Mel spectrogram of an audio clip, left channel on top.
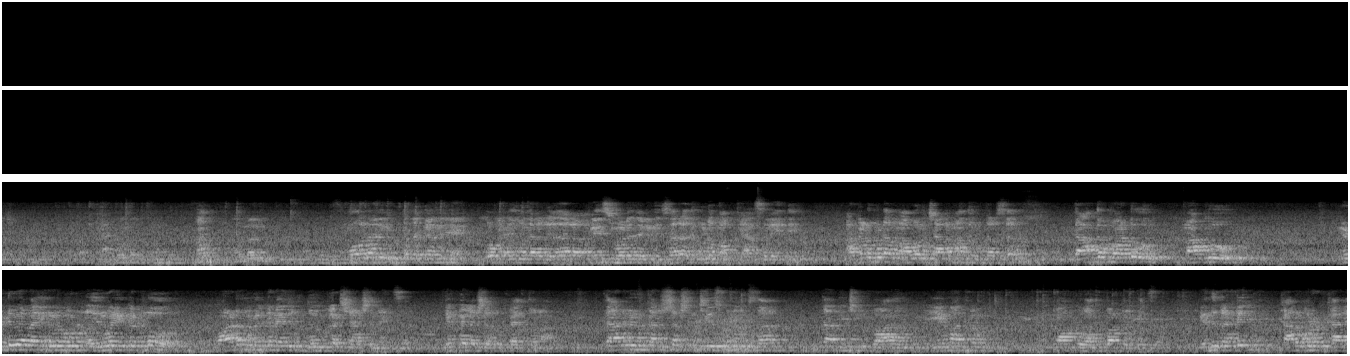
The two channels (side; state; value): left; silent; 63 dB below the other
